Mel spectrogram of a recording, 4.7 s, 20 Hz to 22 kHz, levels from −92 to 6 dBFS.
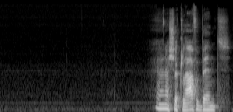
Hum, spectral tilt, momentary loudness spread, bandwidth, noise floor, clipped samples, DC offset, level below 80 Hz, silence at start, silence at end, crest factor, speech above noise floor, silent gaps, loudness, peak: none; -5.5 dB/octave; 10 LU; 17 kHz; -65 dBFS; under 0.1%; under 0.1%; -64 dBFS; 3.1 s; 0.1 s; 22 dB; 46 dB; none; -19 LUFS; -2 dBFS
